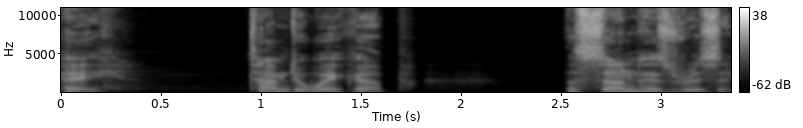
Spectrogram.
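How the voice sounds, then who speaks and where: Putting on a character voice, a man speaks in a gentle, raspy tone at a very deep, low pitch and a moderate pace, with faint music in the background. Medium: video game. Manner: soft, gentle.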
